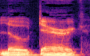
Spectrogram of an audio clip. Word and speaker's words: Lough Derg: So the actual spelling of the island is Lough Derg, even though it's pronounced Lough Derg.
